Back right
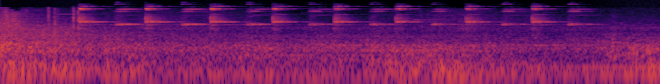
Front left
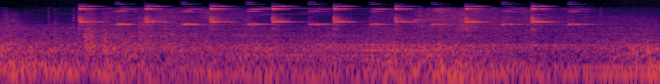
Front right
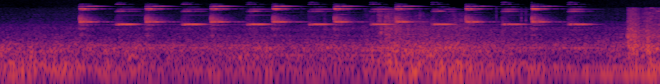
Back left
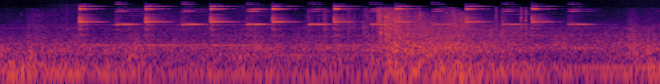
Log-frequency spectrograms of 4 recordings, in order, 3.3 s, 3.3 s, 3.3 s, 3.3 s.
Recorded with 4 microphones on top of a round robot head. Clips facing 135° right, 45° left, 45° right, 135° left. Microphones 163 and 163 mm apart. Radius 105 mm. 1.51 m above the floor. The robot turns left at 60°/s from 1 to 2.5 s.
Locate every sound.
0.4 s a doorbell: 125° left, 2 m; by 3.0 s 35° left, 2 m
